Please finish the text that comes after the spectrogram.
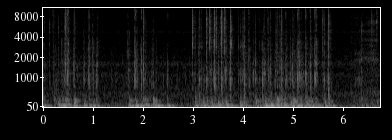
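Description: Rapid computer-keyboard typing close to the microphone during a podcast, bursts of quick clicky keystrokes with short pauses, steady and fairly loud with no talking.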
